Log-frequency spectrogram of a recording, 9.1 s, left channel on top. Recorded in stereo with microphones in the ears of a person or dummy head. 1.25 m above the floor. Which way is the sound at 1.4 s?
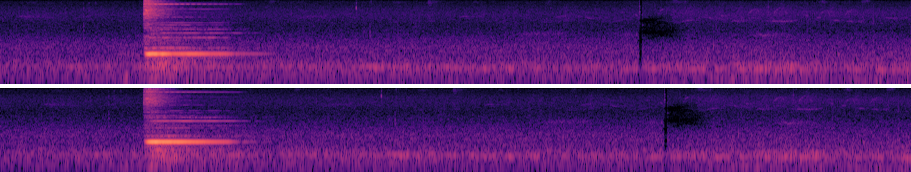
20° left (ahead or behind).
